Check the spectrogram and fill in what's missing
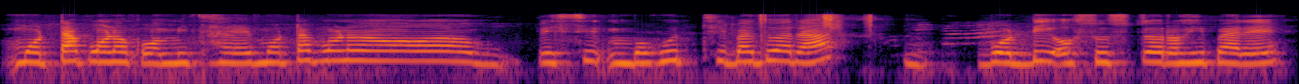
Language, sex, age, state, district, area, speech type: Odia, female, 18-30, Odisha, Nabarangpur, urban, spontaneous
